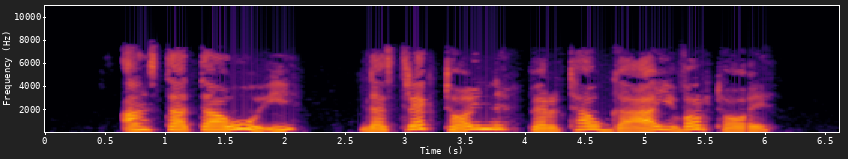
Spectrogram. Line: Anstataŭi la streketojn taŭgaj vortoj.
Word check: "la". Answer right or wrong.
right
